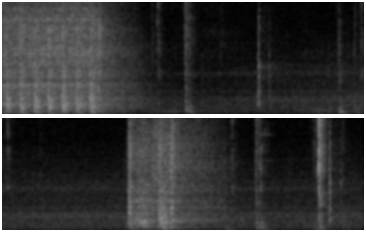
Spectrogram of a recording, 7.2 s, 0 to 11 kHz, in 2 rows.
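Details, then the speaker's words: Renault Clio 172 with a newly installed engine, first start attempt in 9 years: two short cranking bursts, engine spins but never fires; there is no fuel at all and the fuel pump appears dead. "I don't know if I hear fuel priming so we found another problem with the car um there's no fuel at all"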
